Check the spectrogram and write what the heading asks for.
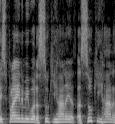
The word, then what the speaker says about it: Sukihana: I think that's how she said her name. I guess I got the girl name wrong. It's Sukihana.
